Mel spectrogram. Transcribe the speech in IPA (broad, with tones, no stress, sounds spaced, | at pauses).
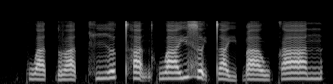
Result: k w a˨˩ t̚ v a˨˩ t̚ x i˨˦ ə̯ t̪ʰ a̰˧˨ n k w a˨˦ j z ə̰˧˨ j t̪ a˧˩ j ɓ a˨˩ w k a˧ n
